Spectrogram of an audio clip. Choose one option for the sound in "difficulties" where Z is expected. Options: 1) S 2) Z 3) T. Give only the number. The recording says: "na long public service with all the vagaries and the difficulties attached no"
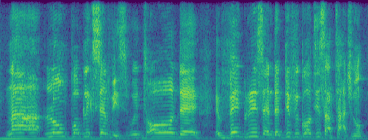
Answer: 1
